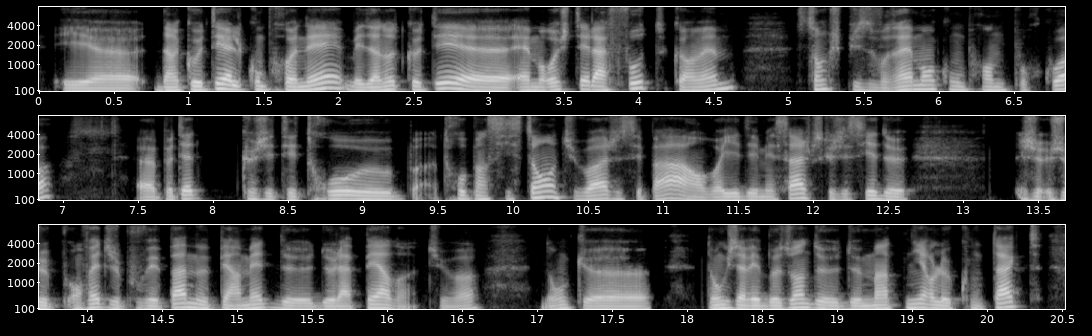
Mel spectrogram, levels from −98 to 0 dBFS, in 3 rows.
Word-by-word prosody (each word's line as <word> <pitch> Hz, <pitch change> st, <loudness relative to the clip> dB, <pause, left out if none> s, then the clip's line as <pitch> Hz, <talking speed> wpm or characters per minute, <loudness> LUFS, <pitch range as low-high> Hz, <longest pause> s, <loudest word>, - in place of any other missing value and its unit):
et 105 Hz, 0 st, +2 dB
heu, 100 Hz, -1 st, +2 dB
d'un 115 Hz, 0 st, +2 dB
côté, 130 Hz, +6 st, +3 dB
elle 145 Hz, -5 st, +5 dB
comprenait, 140 Hz, +8 st, +3 dB
mais 115 Hz, -3 st, 0 dB
d'un 115 Hz, +2 st, +4 dB
autre 140 Hz, 0 st, +1 dB
côté, 175 Hz, +8 st, +3 dB
heu, 115 Hz, -5 st, +5 dB
elle 120 Hz, 0 st, +1 dB
me 120 Hz, -, 0 dB
rejetait 135 Hz, +3 st, 0 dB
la 135 Hz, -2 st, +5 dB
faute 190 Hz, +10 st, -2 dB
quand 120 Hz, -2 st, 0 dB
même. 150 Hz, +10 st, 0 dB, 0.4 s
Sans 155 Hz, 0 st, -3 dB
que 160 Hz, -, -10 dB
je -, -, -13 dB
puisse 120 Hz, -4 st, -8 dB
vraiment 135 Hz, +9 st, +1 dB
comprendre 130 Hz, -3 st, -4 dB
pourquoi. 150 Hz, -, -2 dB, 0.6 s
Heu, 105 Hz, -1 st, +1 dB
peut-être 140 Hz, +8 st, -2 dB, 0.2 s
que 120 Hz, -, -4 dB
j'étais 110 Hz, 0 st, -4 dB
trop, 130 Hz, +3 st, +2 dB
heu, 120 Hz, -2 st, +3 dB
p -, -, -9 dB, 0.2 s
trop 130 Hz, -2 st, -4 dB
insistant 125 Hz, +10 st, 0 dB
tu 175 Hz, -8 st, -12 dB
vois? 125 Hz, +3 st, +2 dB
Je 125 Hz, -, -8 dB
sais 110 Hz, 0 st, -10 dB
pas 150 Hz, +2 st, +2 dB
à -, -, +3 dB
envoyer 105 Hz, +1 st, 0 dB
des 110 Hz, 0 st, -2 dB
messages 105 Hz, +10 st, +1 dB
parce -, -, -11 dB
que -, -, -7 dB
j'essayais 105 Hz, +6 st, -3 dB
de 110 Hz, -3 st, 0 dB, 0.7 s
je 110 Hz, -, -3 dB
je 110 Hz, 0 st, 0 dB
p 100 Hz, -, -6 dB
en 110 Hz, -, -2 dB
fait, 140 Hz, +1 st, +1 dB
je 115 Hz, -, -2 dB
pouvais 105 Hz, 0 st, -3 dB
pas 145 Hz, +10 st, +3 dB
me 130 Hz, -5 st, +1 dB
permettre 120 Hz, +4 st, 0 dB
de 105 Hz, -4 st, +1 dB
de 100 Hz, +1 st, -3 dB
la 100 Hz, 0 st, +1 dB
perdre, 120 Hz, -9 st, +1 dB
tu 95 Hz, -, -11 dB
vois? 110 Hz, +7 st, -4 dB, 0.4 s
Donc, 115 Hz, +4 st, -3 dB
heu, 100 Hz, -1 st, +2 dB, 0.4 s
donc 115 Hz, +2 st, +3 dB
j'avais 110 Hz, -3 st, +3 dB
besoin 110 Hz, +8 st, +2 dB
de 120 Hz, -5 st, +1 dB
de 105 Hz, +1 st, -1 dB
maintenir 120 Hz, +5 st, +1 dB
le 110 Hz, -3 st, +3 dB
contact 150 Hz, -, -1 dB
120 Hz, 215 wpm, -23 LUFS, 110-140 Hz, 0.7 s, elle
